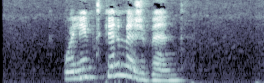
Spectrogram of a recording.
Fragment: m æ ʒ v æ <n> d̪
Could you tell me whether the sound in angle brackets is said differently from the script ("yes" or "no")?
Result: no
